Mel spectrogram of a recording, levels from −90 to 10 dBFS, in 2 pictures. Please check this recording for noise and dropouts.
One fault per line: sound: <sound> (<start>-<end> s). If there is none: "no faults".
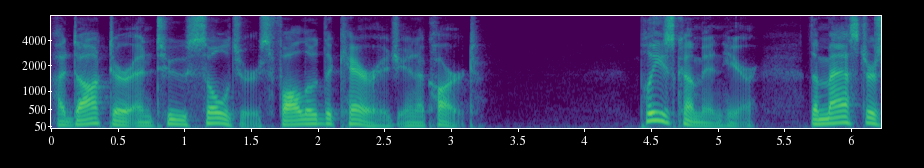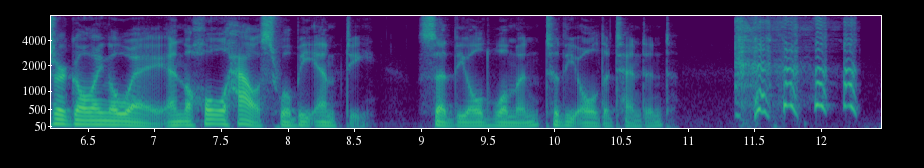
sound: laugh (11.3-12.3 s)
